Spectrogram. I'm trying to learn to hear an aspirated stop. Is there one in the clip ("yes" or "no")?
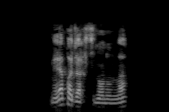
no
